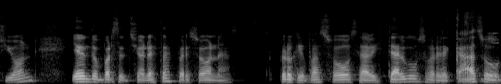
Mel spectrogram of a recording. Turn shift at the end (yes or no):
yes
